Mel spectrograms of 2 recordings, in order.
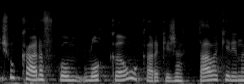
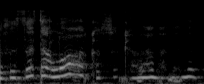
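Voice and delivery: high, softer mock protest; retold fight retort; 10 semitones higher, 7 dB quieter than usual. Woman retelling a scuffle to hosts, mock high-pitched protest. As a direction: squeal it quietly, high and babbling.

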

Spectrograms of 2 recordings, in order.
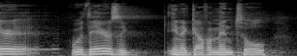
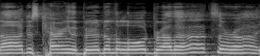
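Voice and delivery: higher, mock-holy martyr voice; mock pious sigh; 8 semitones higher than usual. Preacher mocking churchy suffering talk, high mock-pious. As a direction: lightly parody a pious brother.

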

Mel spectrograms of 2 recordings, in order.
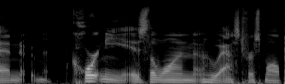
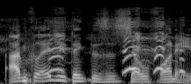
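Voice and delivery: laughing while scolding; 6 semitones higher, 10 dB louder than usual. Real, not acted. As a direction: say it through laughter.

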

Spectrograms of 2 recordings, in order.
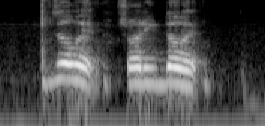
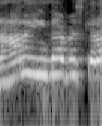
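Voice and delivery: mock scream; 8 semitones higher than usual. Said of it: "She started screaming".

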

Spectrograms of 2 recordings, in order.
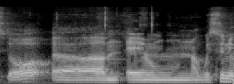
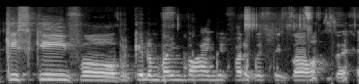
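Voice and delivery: much higher, disgusted scolding woman; disgusted shopkeeper; 11 semitones higher than usual. Retold or imitated. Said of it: "la tizia ha fatto".

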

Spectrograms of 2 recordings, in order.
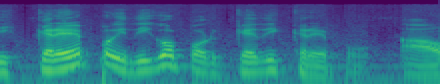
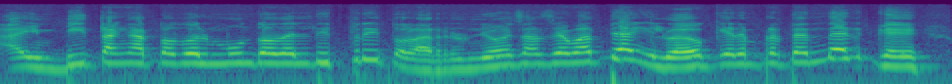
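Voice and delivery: louder and higher, rising indignation; heated accusation; 5 semitones higher, 6 dB louder than usual. Real, not acted. Politician accusing rivals of a packed meeting, heated and loud. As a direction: press the accusation home.

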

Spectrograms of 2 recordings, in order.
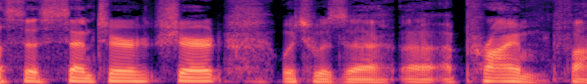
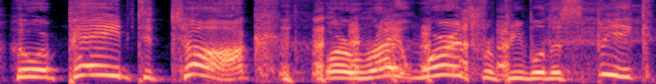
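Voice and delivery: high, loud, excited pitch-man voice; Hollywood producer voice; 5 dB louder than usual. Pretend. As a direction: sell it like a slick New York producer. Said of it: "the producer guy that I'm channeling here".

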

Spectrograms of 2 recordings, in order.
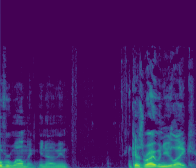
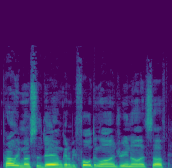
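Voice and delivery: flustered, high-pitched self; 7 semitones higher, 4 dB louder than usual. Retold or imitated. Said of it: "And I was like".

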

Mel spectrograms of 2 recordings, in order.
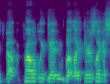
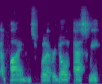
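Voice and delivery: low, very soft, noncommittal; quiet, lowered deflection; dismissive brush-off; 5 semitones lower, 10 dB quieter than usual. Acted. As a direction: brush the question off under your breath. Acting out brush-off when asked.

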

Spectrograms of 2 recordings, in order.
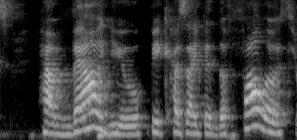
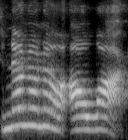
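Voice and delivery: put-on child's panicked shout, much higher and louder; retold child's scream; 5 semitones higher, 7 dB louder than usual. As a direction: yell it like a child giving in fast. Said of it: "he screamed".

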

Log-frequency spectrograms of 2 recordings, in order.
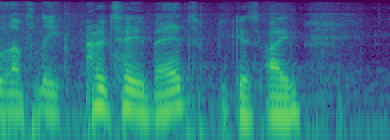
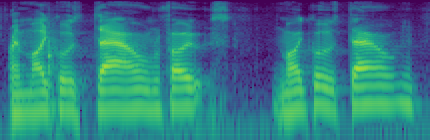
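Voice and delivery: mock boxing announcer; 3 semitones higher, 3 dB louder, slower than usual.

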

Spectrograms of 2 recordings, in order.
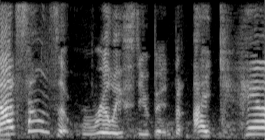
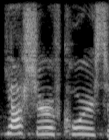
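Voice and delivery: high, drawn-out eager agreement; enthusiastic yes; 10 semitones higher than usual. Acted. Friend saying yes to hanging out, enthusiastic. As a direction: agree gladly, voice lifted well up. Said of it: "with an explanation point".

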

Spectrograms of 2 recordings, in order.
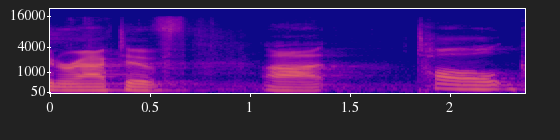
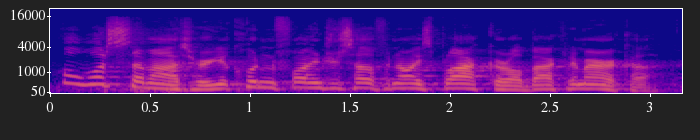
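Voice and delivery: high Irish barman, laughing through; well-meaning Irish barman, pitched up; bad Irish accent; 4 semitones higher than usual. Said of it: "are you ready for a bad Irish accent too".

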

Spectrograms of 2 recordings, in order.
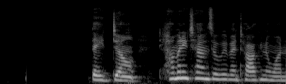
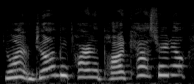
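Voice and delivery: calling out; 8 semitones higher than usual. Real, not acted. Calling out to Terry off-mic.

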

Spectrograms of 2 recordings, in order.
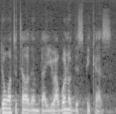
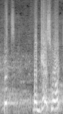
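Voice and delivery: high, louder, through a laugh; 13 semitones higher, 7 dB louder than usual. Real, not acted. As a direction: ask it still laughing. Laughing after joke.

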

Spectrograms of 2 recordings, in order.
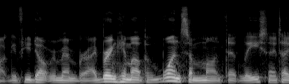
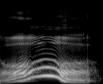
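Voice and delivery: fake pleasant oh; 6 semitones higher than usual. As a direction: pretend you like it, brightly. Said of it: "But you outwardly go like".

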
